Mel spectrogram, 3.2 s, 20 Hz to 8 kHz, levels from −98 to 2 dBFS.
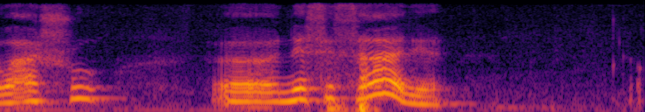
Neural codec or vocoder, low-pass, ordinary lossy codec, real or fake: none; 7.2 kHz; none; real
